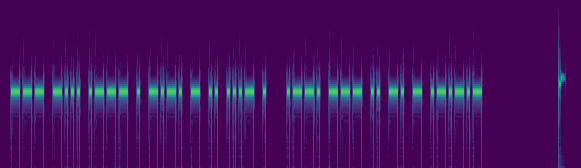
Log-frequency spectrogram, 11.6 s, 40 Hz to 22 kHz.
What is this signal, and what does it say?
Morse code, heard as a keyed tone, about 20 wpm, 700 Hz. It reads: OBJECTIVE POINT.
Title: Sentences from Top 1500 Words 20wpm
